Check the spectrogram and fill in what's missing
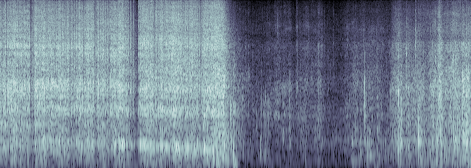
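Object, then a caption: Nylon hook-and-loop (velcro) strip. Orange and yellow nylon hook-and-loop (velcro) strips are peeled apart by hand with long nails, the strip laid out and then pressed back together. A loud, bright, dense crackling rip fills the first two seconds with a brief break in the middle, then drops to quieter scattered crackles before a sharper tearing crackle returns near the end.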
